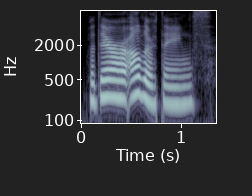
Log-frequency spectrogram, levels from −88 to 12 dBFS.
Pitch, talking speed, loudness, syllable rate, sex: 220 Hz, 220 wpm, -15 LUFS, 6.7 syllables/s, female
